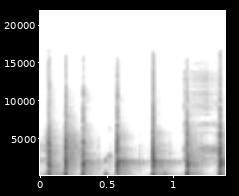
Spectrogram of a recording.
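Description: Hands clap in a short round of applause for a special guest on a show, about nine sharp, bright claps in a loose, uneven rhythm, with no voices over them.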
